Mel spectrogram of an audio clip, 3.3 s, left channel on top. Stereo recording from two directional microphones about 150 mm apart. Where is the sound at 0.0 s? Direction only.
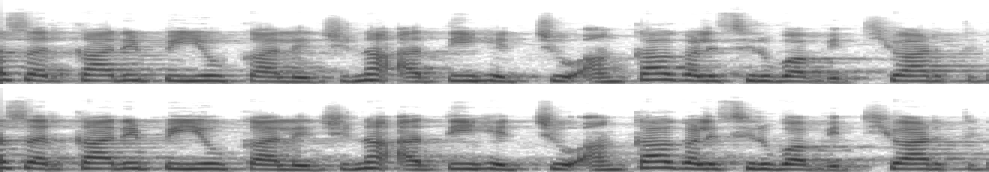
15° right (ahead or behind).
